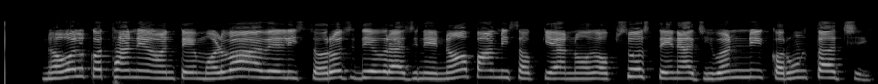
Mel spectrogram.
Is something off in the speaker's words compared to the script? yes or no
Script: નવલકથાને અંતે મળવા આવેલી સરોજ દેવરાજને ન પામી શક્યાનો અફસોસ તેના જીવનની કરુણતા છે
no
